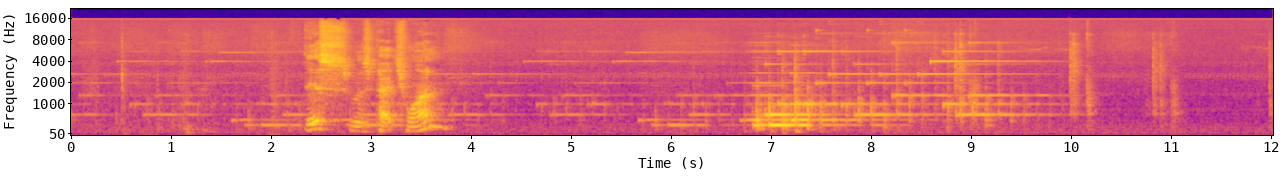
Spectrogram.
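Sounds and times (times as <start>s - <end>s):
bell-like synthesizer arpeggio: 0.0s - 10.0s.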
